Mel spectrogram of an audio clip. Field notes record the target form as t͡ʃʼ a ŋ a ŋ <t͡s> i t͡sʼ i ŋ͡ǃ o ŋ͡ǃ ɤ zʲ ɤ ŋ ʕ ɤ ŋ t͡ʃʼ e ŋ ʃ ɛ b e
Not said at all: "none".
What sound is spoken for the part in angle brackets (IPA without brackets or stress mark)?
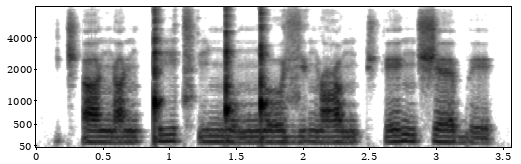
ǃ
